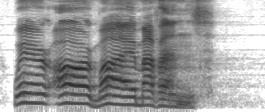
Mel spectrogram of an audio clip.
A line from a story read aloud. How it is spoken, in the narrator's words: shouted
